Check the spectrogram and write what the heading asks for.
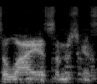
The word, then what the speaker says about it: Elias: It's not Elias. It's Elias.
